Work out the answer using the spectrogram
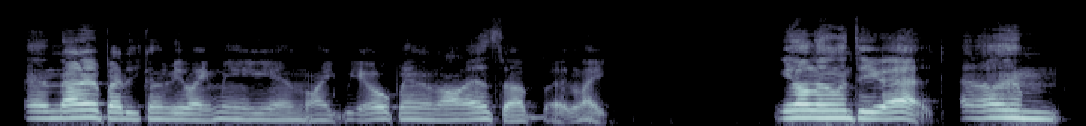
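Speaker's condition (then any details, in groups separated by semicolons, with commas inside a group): Cerebral palsy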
